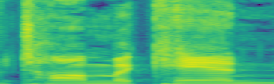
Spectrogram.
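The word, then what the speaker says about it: Thom McAn: way it was spelled how could T hom be Tom it was th so I said why is th M why isn't it pronounced that way they were started in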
